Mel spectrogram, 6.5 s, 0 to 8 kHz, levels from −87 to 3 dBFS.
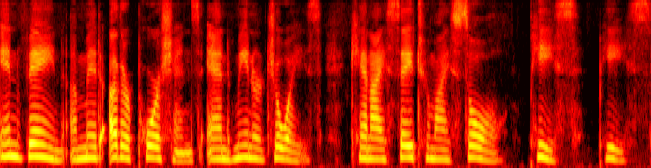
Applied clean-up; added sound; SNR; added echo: neural mask model Resemble Enhance denoiser.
